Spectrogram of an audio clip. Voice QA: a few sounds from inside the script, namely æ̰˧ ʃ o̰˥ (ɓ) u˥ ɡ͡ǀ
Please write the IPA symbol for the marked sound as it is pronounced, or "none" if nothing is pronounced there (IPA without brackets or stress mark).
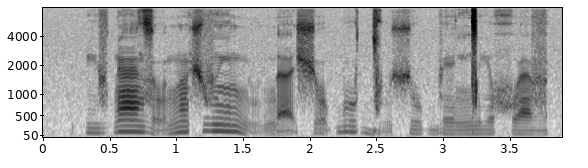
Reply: ɓ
